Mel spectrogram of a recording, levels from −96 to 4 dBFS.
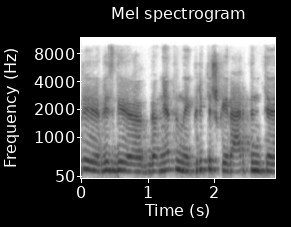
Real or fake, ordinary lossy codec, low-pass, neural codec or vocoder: real; AAC, 48 kbps; 9.9 kHz; none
